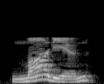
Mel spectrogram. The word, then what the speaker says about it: Madyan: I would say the theory really starts with locating where Midian is, but specifically the city of, you could pronounce it as Madian, M-A-D-Y-A-N, because historical sources going back thousands of years had said that Mount Sinai was near this place called Madian, which in Saudi Arabia today is called Al-Bad.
